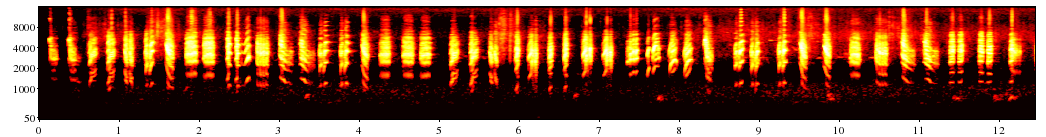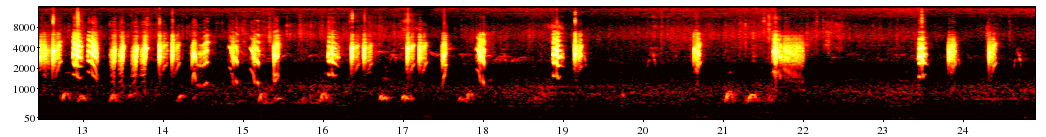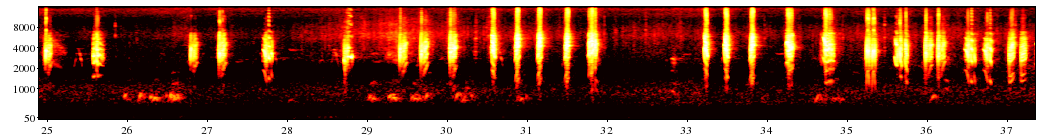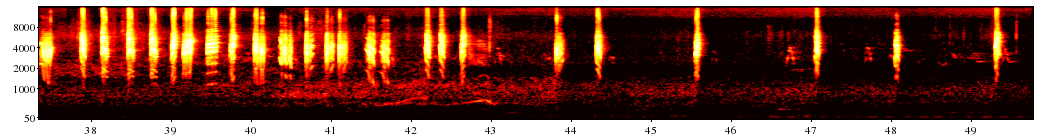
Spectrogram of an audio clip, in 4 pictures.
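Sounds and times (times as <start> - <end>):
Eurasian reed warbler Acrocephalus scirpaceus singing: 0.0 - 49.7.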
